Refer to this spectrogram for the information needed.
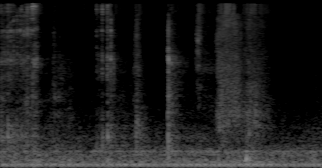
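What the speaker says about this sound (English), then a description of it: "I pull these apart and I just snip one layer at a time" Scissors snip through denim jeans, one layer at a time, as the legs are cut down into shorts; quiet, close crisp cuts come in a loose, irregular rhythm over a low steady hum, with no talk.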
